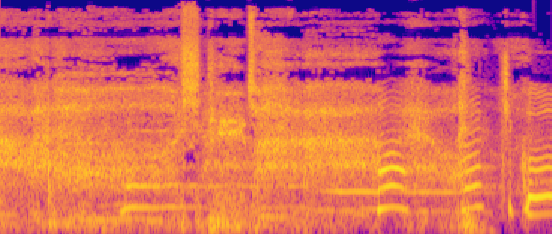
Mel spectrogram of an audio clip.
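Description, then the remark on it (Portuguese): A voice imitates the roaring football crowd of the Maracanã stadium, a loud, continuous rushing hiss broken by rising and falling howled whoops, carried on for several seconds without any words. “Ouçam, ouçam, esse é o som do Maracanã.”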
